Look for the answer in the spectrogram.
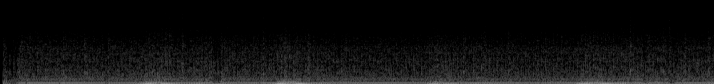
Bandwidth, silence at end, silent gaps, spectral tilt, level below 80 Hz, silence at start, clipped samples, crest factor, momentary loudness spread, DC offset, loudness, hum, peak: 16.5 kHz; 0 s; none; -5.5 dB/octave; -46 dBFS; 0.05 s; under 0.1%; 14 dB; 4 LU; under 0.1%; -47 LUFS; 60 Hz at -45 dBFS; -26 dBFS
